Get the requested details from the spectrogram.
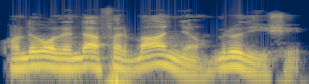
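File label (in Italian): "dii", dialettale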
